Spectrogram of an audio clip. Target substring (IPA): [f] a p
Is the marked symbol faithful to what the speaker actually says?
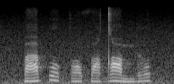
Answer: no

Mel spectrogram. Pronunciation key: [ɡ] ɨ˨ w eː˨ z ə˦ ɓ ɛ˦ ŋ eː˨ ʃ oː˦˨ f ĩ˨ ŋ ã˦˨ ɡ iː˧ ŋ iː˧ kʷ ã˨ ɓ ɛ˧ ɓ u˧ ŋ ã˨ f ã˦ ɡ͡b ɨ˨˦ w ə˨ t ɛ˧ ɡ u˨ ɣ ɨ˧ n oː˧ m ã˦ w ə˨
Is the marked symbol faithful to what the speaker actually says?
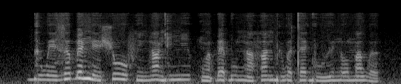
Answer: yes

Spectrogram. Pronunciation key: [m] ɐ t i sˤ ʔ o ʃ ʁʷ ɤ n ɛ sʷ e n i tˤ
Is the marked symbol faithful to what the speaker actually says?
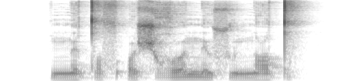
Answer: no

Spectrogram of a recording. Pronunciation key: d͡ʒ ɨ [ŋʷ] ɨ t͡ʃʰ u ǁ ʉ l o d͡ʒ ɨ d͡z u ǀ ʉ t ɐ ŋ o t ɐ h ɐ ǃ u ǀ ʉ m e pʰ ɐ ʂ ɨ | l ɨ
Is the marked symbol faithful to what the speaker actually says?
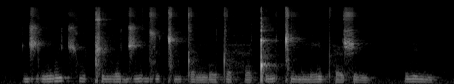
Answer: yes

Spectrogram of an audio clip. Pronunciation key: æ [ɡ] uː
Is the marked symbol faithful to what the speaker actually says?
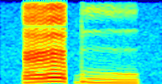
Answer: no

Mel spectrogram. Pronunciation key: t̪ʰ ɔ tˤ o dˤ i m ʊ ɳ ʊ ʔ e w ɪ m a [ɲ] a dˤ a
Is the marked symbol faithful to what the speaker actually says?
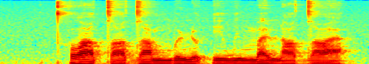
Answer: no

